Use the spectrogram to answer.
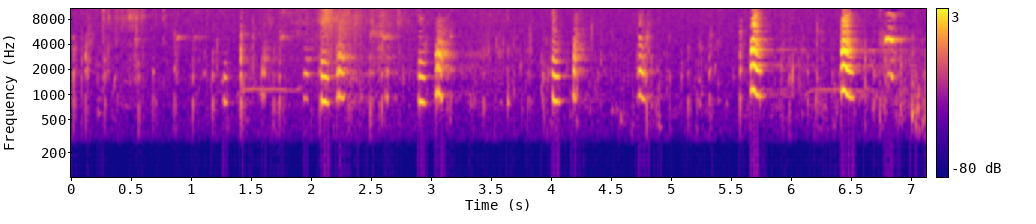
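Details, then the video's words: Eurasian coot giving sharp, nasal, clipped notes about every second over a low murmur of softer calls, with a faint whistled slur heard twice. "Eurasian Coot (Fulica atra) Real Hunting Call Sound"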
